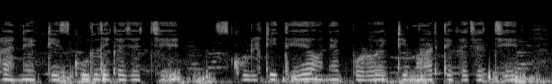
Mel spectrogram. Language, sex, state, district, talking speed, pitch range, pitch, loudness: Bengali, female, Assam, Hailakandi, 130 wpm, 210-225 Hz, 215 Hz, -22 LUFS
